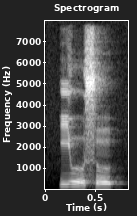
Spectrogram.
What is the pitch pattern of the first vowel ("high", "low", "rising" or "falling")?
falling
